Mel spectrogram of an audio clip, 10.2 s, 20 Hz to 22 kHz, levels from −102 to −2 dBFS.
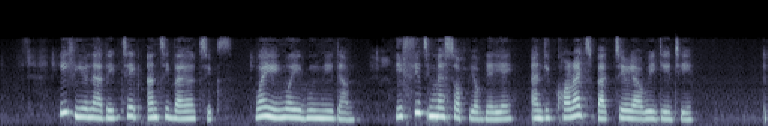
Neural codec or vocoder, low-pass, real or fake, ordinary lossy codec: codec, 16 kHz, 0.5 kbps, FunCodec, trained on LibriTTS, 25 frames a second; 7.2 kHz; fake; AAC, 48 kbps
